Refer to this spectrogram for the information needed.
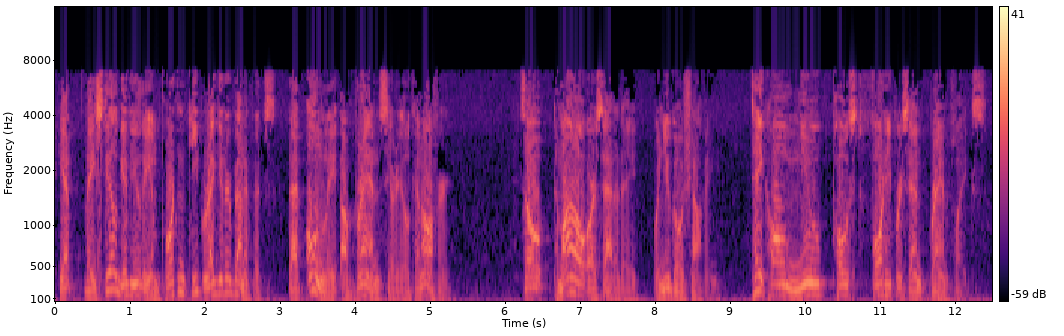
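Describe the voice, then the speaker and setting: An American man delivering a 1950s radio advertising pitch as the commercial announcer. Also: very animated, moderate pace, a bit bright, husky. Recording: muffled vintage radio recording.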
